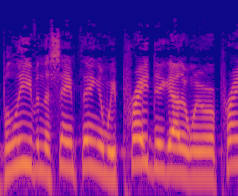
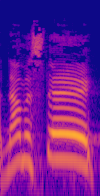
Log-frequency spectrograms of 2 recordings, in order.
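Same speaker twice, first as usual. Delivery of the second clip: villager greeting; 8 semitones higher, 8 dB louder than usual. Retold or imitated.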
